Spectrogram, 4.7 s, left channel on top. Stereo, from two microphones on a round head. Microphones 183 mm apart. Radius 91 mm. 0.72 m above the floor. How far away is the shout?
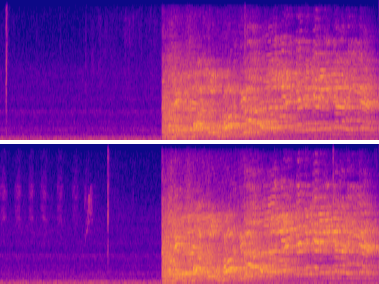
About 0.8 m.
